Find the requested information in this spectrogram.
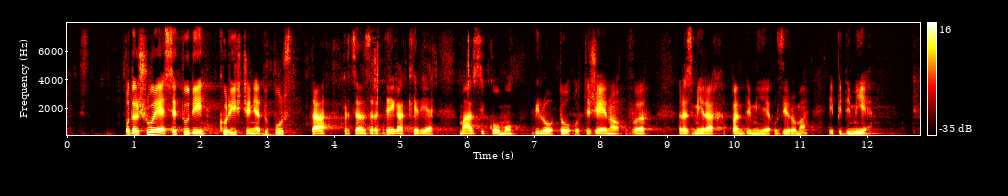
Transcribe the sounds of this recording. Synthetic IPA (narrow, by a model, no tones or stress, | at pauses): pɔd̪alʃuːjɛsɛt̪uːd̪ikɔɾiʃt͡ʃɛnjad̪ɔpuːst̪apɾɛt̪səmzaɾat̪ːeːɡakʰeɾjɛmaɾsikoːmu | bilot̪oːʔɔt̪ːɛʒɛːnɔʋəɾazmeːɾaxpand̪ɛmiːjɛʔɔziːɾɔmaɛpid̪ɛmiːjɛ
